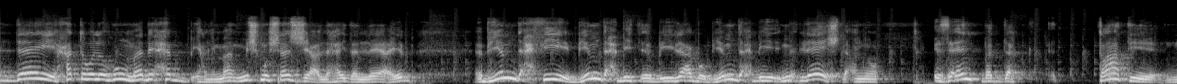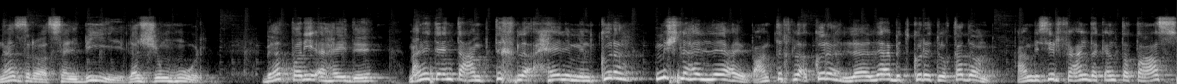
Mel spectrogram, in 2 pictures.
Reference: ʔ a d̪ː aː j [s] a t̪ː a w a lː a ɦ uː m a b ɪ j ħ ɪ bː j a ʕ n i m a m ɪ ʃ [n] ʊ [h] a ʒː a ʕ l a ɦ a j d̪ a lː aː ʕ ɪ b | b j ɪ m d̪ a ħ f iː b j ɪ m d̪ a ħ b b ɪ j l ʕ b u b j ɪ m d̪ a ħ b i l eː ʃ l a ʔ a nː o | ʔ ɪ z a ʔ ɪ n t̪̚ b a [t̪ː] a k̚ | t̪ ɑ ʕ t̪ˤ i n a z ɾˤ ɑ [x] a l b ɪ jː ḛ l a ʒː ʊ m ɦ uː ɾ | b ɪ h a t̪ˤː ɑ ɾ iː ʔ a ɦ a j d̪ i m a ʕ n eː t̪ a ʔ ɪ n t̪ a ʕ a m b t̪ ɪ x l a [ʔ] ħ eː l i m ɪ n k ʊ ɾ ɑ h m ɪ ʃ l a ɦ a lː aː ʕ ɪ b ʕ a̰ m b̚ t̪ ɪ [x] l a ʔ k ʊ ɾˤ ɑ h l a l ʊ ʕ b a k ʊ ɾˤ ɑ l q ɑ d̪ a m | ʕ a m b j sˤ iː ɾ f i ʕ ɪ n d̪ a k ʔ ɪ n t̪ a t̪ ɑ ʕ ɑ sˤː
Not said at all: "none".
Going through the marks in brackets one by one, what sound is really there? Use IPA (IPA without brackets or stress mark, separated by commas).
ħ, m, ʃ, d̪ː, s, ʔ, x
